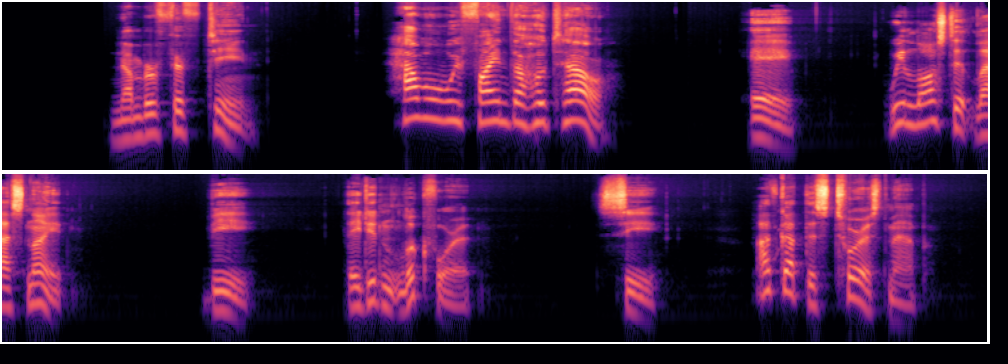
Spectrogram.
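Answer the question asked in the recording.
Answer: C: I've got this tourist map.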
